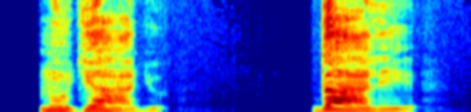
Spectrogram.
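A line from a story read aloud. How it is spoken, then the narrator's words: Cried out. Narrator (Ukrainian): скрикнула Любка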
